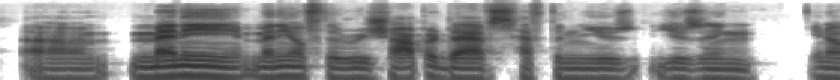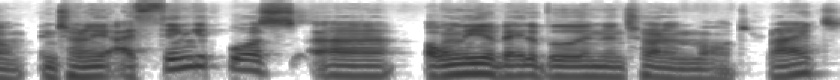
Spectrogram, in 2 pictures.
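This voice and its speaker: A man presenting a software demo on a live stream, explaining features as he thinks aloud with many restarts and fillers. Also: sits low, creaky. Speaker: developer presenter.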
